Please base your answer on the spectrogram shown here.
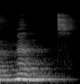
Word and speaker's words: meant: Okay, pronunciation is evidently. And M-E-A-N-T is a mint.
